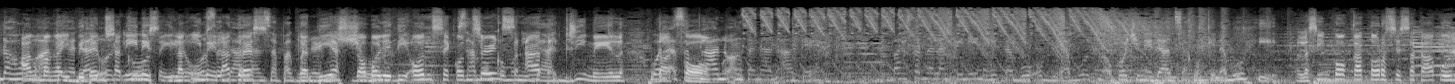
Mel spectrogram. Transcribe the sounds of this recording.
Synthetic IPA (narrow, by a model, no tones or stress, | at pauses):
d̪ɐɦɐŋmɐŋaʔɛbɪd̪ɛnʃɐniːnɪsɐʔɪlaŋʔimejlʔad̪ɾɛsɐkɐd̪iɛsd̪obɐljud̪iʔonsɛkonsɛɹnsɐt̪d͡ʒimejl | d̪at̚kkomlanoʔɐŋt̪ɐnanʔaːt̪ɛ | bat̪ɐnɐlɐŋkɪninɐɪt̪ɐbʔoɡ̚ɪʔɐbot̪̚nɐopoɾt̪ʊnɪd̪ad̪̚sɐkoŋkɪnɐbuːhɪʔ | ʔɐlɐsiŋko̞kɐt̪o̞ɾsɛsɐkaːpon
